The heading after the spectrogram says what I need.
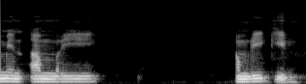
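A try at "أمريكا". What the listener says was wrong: Amerika loh. alifnya kok Ameriki. Ada alifnya loh, alif berdiri jelas itu Amerika. Kan nggak mungkin Kia. Bacanya Kia nanti. Jadi nggak mungkin kasroh dibaca setelahnya alif. Nggak mungkin kan? Nggak bisa kebaca kan? Tapi ada pengecualian. Satu ada.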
